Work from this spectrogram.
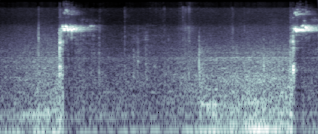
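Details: Paper guillotine letting out sharp, high squeals as the blade comes down, like it is catching on something; oil drops did not help, and the cause was a binding screw at the blade lock latch.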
